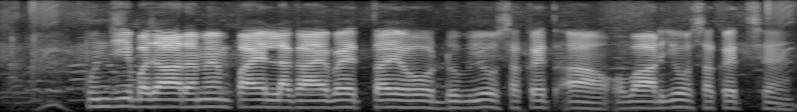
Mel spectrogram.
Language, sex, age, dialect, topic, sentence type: Maithili, male, 18-24, Bajjika, banking, statement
